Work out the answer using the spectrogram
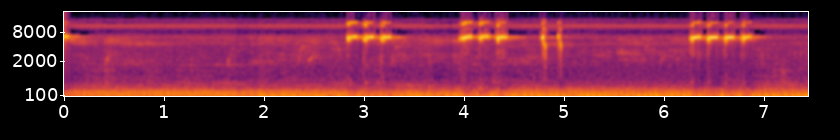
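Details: Blue-crowned hanging parrot call series meant to make kept parrots answer. Three tight groups of three to four shrill, high, thin notes, with one sharp click between the first two groups.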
